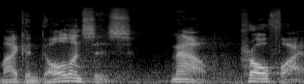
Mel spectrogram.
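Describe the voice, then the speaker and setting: A man performs a gruff, put-on character voice at a fairly low pitch, with very wide pitch swings. Clear background noise sits behind him. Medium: video game. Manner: curt, gruff.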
